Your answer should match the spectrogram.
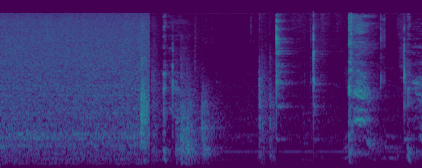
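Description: A steady hiss, then from about a second and a half in, a few light clinks and short knocks of a spoon and ceramic dishes at a table.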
